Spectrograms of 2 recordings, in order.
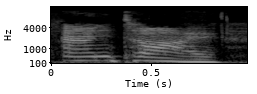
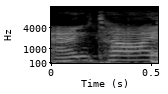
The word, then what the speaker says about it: anti: So the first one we've chosen is anti, anti or anti. – Right. – How do you say that? Anti, anti. anti? Either one is okay.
